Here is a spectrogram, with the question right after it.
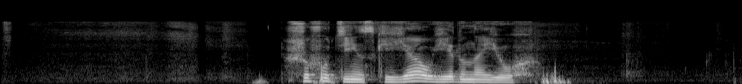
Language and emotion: Russian, neutral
